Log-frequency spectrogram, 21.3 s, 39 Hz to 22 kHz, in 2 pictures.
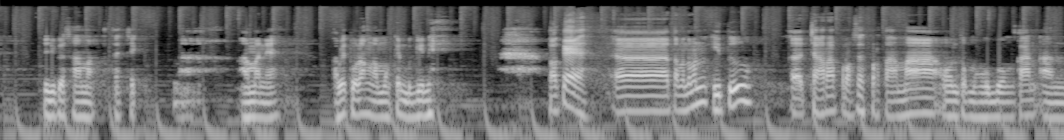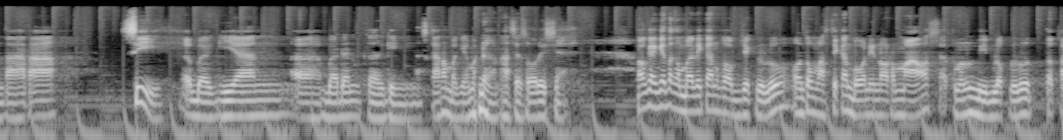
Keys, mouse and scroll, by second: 0.9 click, 4.4 ctrl+z, 5.2 scroll down 2, 5.9-6.6 middle drag, 7.0-7.7 shift+middle drag, 8.3-8.9 scroll down 2, 16.4-18.5 drag, 18.6 click.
